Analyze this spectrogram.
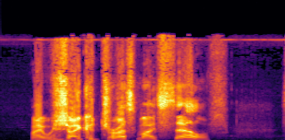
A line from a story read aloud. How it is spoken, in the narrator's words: said Lord Henry, laughing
